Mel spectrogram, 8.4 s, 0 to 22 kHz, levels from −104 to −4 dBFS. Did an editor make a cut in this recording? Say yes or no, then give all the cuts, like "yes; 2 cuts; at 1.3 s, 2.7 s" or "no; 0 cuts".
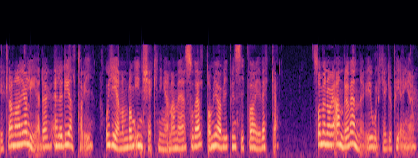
yes; 3 cuts; at 1.9 s, 2.7 s, 4.0 s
